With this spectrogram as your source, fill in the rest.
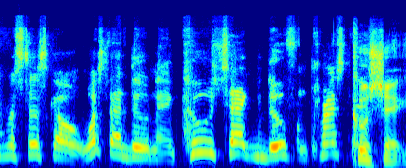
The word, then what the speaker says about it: Juszczyk: Kuchek. Kyle Juszczyk, but it's spelled JUSZXWF12.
